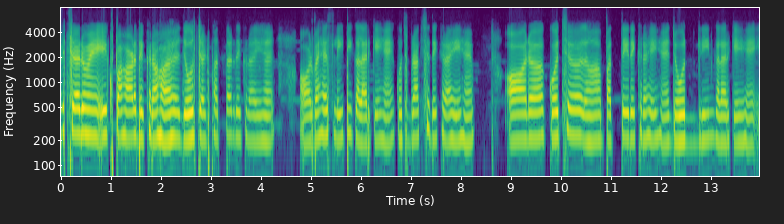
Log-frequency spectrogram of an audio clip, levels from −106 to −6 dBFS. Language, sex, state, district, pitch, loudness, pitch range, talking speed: Hindi, female, Bihar, Madhepura, 210 Hz, -16 LUFS, 200-225 Hz, 160 wpm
